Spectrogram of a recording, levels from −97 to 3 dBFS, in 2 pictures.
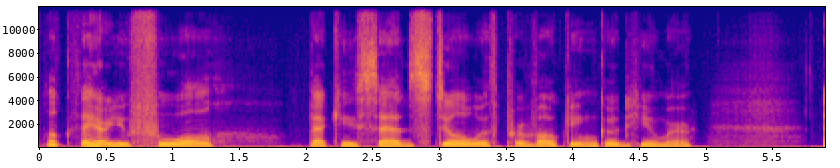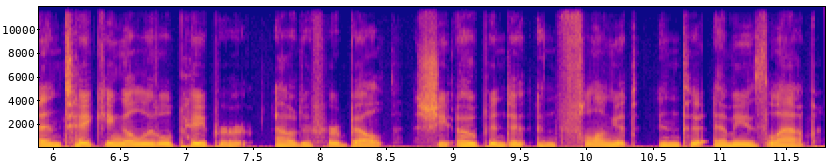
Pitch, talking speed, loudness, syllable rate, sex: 175 Hz, 150 wpm, -17 LUFS, 4.1 syllables/s, female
